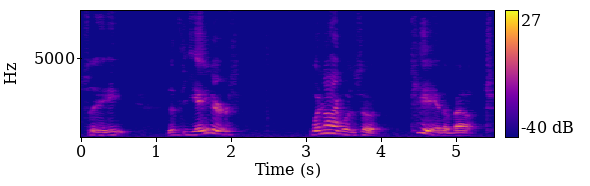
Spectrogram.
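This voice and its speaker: A woman with a Midwestern American accent at a very slow pace, with audible room echo and noticeable background noise. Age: 90s. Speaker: grandmother sharing memories. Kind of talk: casual interview reminiscence.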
